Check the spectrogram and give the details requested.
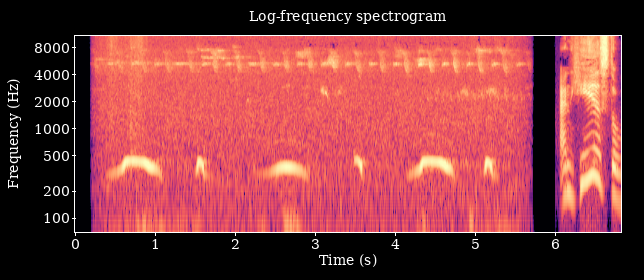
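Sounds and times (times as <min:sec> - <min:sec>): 
rose-crowned fruit dove calling: 0:00.3 - 0:05.6
speech: 0:06.1 - 0:06.8.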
